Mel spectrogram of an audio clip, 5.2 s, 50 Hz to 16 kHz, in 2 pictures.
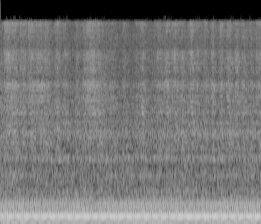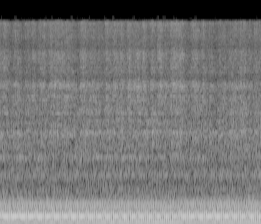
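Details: Nissan 240SX S14 after SR20DET engine swap, first start once the loose fuel pump plug was fixed: steady, even idle with smooth low rumble, no knocks or misses, warming up while bleeding coolant air.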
